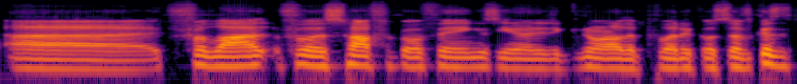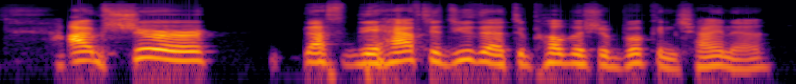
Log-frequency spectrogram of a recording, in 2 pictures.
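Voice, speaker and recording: A laid-back man co-hosting a podcast, his voice at an ordinary middle pitch. He rambles loosely with plenty of "yeah" and "um", and the recording is dry and close. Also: fairly quick, clear, resonant tone, no echo. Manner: relaxed, lots of "yeah" and "um", drifting trailing-off sentences. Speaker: podcast co-host. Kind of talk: casual chat.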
